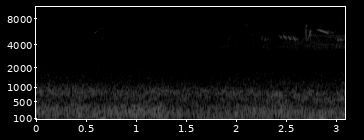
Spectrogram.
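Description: Faint birds chirp outdoors, thin scattered calls over a steady low rumble of background noise, with no one talking.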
